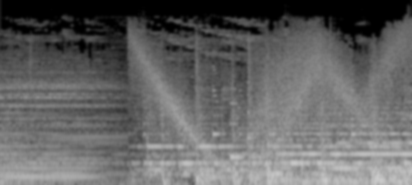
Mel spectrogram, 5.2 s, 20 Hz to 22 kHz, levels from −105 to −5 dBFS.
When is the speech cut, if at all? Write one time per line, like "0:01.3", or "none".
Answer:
0:01.4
